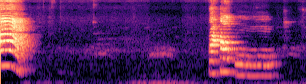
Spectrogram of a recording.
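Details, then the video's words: Alexandrine parakeet: a loud harsh screech at the start, then after a quiet pause a drawn-out, wavering nasal call that slides downward, with faint low background rumble. "Alexander Raw Parrots Talking and different Whistles"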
